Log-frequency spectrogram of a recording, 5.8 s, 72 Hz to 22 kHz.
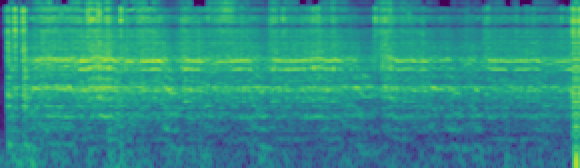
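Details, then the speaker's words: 1974 Dodge Monaco 440 police engine, sat broken for years, fuel line disconnected, weak intermittent spark, broken EGR valve: ragged uneven cranking with pops and an exhaust bang, smoke from carburetor top; won't start. "it sounds terrible it went bang out the ex exhaust it's kind of sort of smoking out the top of the carburetor none of those things are good signs"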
